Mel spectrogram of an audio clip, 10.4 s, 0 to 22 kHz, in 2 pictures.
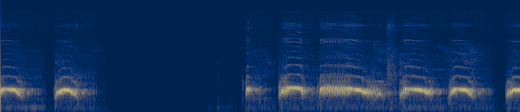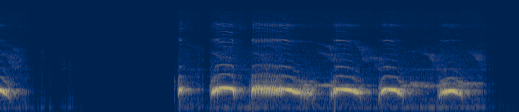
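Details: Spotted dove of the kuk 3 coo style, answering at once to a recorded master call, giving deep hooting coos in three bursts: a short pair, then two runs of several rolling, arched notes separated by silent pauses, in a quiet setting.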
